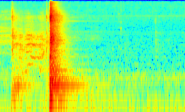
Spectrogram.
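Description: Kenmore microwave oven door pushed shut: a single sharp thunk about half a second in, with a brief ringing after it.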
